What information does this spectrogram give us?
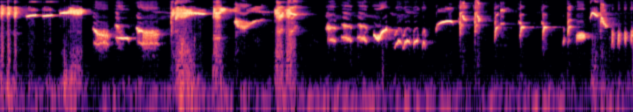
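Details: Orange-headed thrush in energetic rolling song, a lure for lazy birds; long bright whistles, lower warbled phrases and quick rising and falling slurs follow each other with barely any break.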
